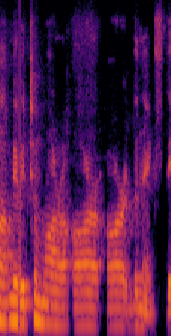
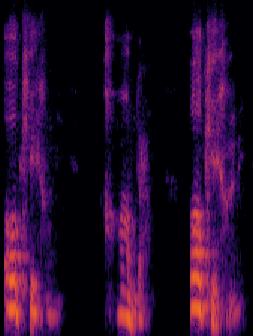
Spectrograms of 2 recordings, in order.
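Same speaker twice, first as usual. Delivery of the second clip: soft, high, soothing imitation of Pops; gently calm down his upset wife; imitating calm stepdad; 4 semitones higher, 9 dB quieter than usual. Soothing his wife, soft high mock calm. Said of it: "Pops is just never ... always calm".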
